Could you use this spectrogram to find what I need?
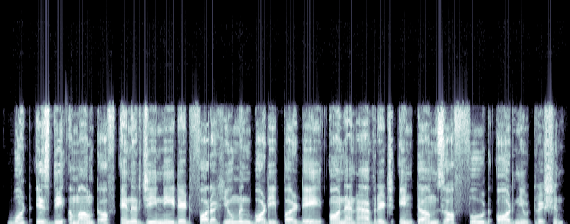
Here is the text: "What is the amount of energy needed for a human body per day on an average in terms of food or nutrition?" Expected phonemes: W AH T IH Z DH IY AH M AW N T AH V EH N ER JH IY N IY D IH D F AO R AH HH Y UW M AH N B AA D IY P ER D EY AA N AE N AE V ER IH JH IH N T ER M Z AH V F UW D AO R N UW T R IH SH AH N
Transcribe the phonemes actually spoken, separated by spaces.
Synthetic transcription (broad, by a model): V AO T IH Z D IY AH M AW N T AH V EH N ER JH IY N IY D IH D F AO R AH HH Y UW M AH N B AA D IY P ER D EY AA N AE N AE V ER IH JH IH N T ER M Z AH V F UW D AO R N UW T R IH SH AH N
